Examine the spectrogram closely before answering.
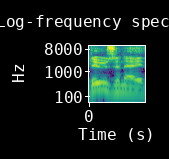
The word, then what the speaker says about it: Odunze: And I always mispronounce his last name, so I'll let you take it. Rome Odunze. Odunze, there we go.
